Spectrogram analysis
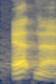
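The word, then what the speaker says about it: Aetna: right a few more what company's name starts with a silent a fortune 200 company whose name starts with a silent a all right we're going here Etna right your name and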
